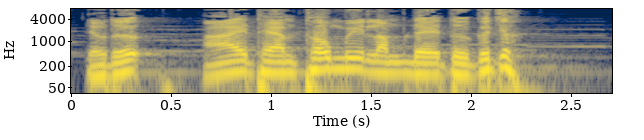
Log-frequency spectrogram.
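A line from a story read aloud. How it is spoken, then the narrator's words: Angry scolding. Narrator (Vietnamese): Sở Kiếm Hùng giận dữ mắng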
